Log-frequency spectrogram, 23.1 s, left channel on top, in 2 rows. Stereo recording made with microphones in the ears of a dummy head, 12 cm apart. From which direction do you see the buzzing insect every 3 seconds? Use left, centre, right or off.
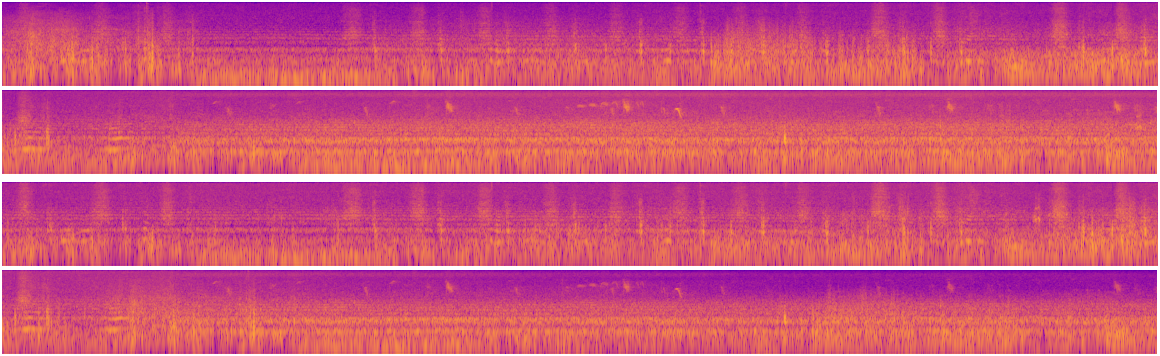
right, right, right, right, centre, left, left, left.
